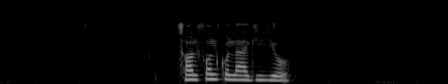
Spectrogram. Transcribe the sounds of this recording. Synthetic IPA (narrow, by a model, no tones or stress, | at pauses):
t͡sʰʌlpʰʌlkolaɡijo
